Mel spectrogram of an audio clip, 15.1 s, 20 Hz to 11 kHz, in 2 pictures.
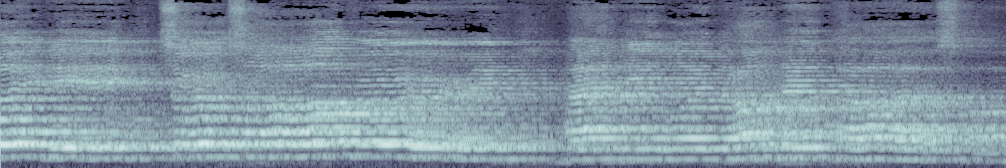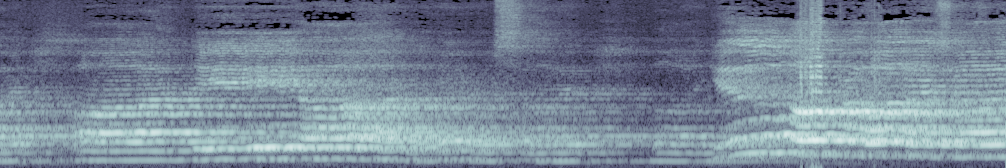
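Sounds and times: person chanting: 0.0s - 15.0s.

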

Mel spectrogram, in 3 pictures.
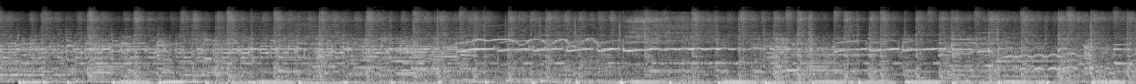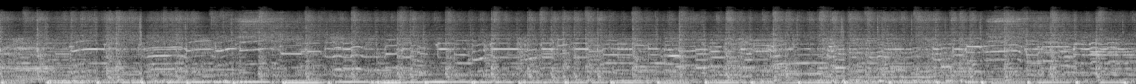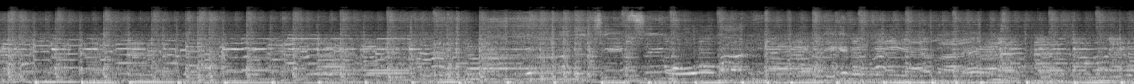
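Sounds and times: bass: 0.0s - 34.0s
drums: 0.0s - 34.0s
electric guitars: 0.0s - 34.0s
keyboard: 0.0s - 34.0s.

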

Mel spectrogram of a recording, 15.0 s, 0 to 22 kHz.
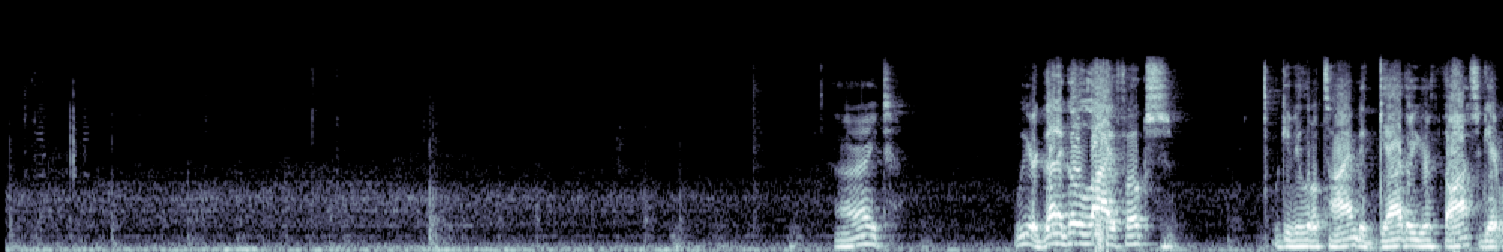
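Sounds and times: low steady hum: 0.1s - 15.0s.

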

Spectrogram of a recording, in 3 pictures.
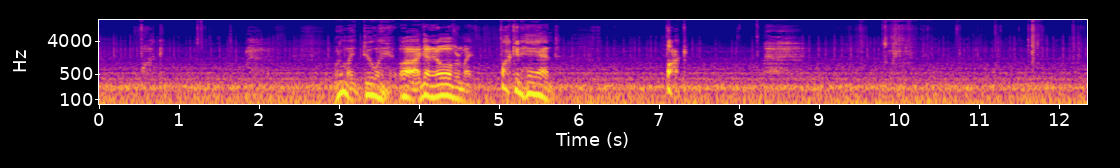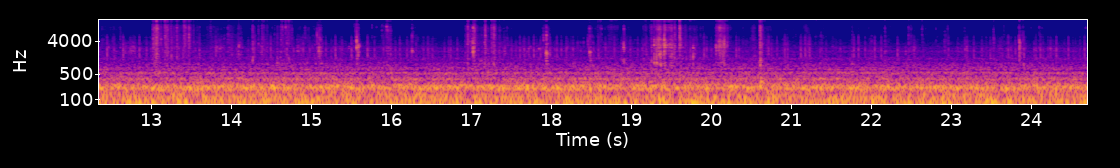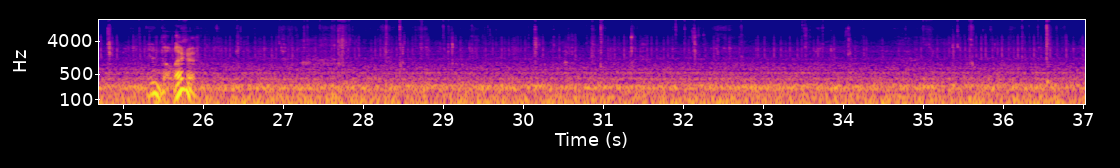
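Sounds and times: low vehicle cab hum: 0.0s - 37.0s
man chewing with wet clicks: 8.9s - 37.0s.

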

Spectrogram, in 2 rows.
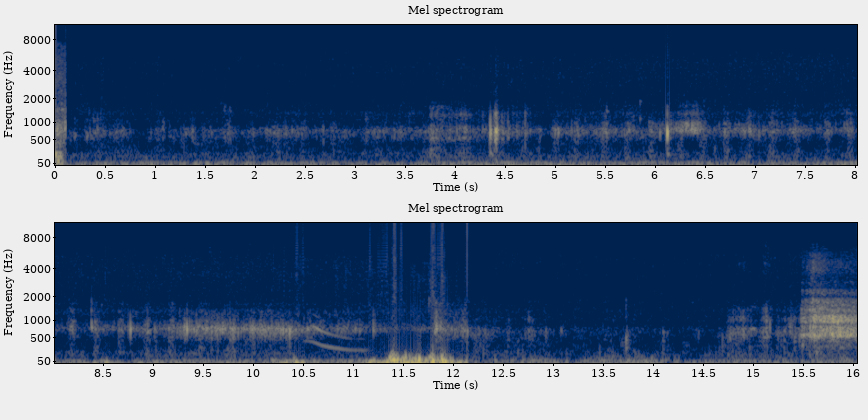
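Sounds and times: low rumble of moving water: 0.0s - 16.0s.

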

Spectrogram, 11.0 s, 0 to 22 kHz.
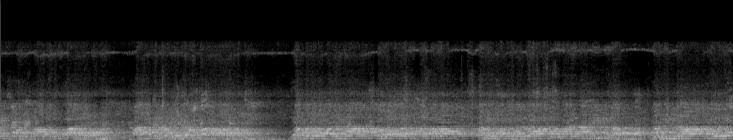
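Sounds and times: boy singing into microphone: 0.0s - 11.0s.

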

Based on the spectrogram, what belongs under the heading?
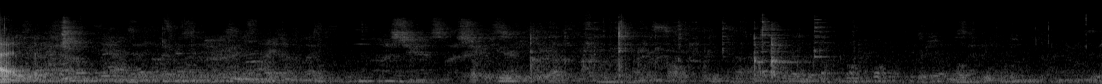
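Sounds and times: people talking quietly: 0.0s - 11.0s.

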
